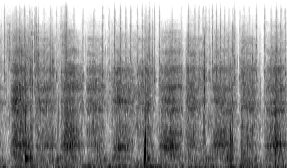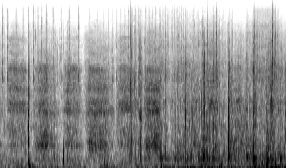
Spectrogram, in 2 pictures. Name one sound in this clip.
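Bike tyres roll and crunch over rocky dirt.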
